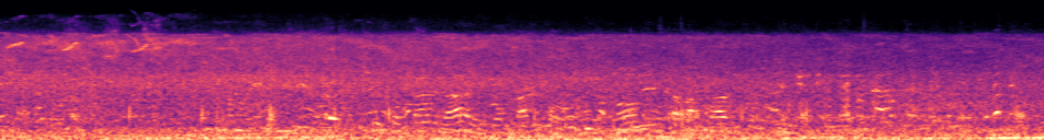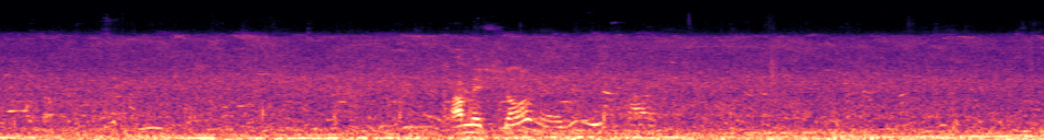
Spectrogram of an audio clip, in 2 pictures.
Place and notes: Ouchy Hafen, Starengesang
Ohrenbetäubender Starengesang am Hafen in Ouchy /Lausanne am Genfersee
